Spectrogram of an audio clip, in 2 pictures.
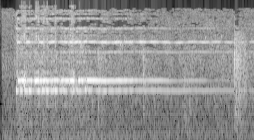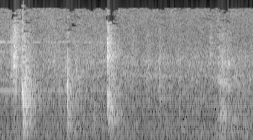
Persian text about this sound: اما تلفن زنگ میزنه.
